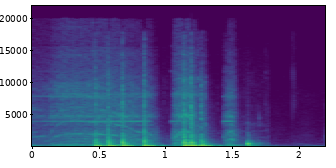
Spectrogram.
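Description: Number 5 screws driven into a wooden desk, with a power driver whirring in several short bursts at close range before it stops.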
